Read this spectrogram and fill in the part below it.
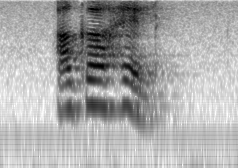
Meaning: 1. to be avaricious, greedy 2. to hoard avariciously 3. to try to seize the property of others
- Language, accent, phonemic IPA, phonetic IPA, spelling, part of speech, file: Armenian, Eastern Armenian, /ɑɡɑˈhel/, [ɑɡɑhél], ագահել, verb, Hy-ագահել.ogg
